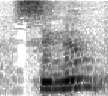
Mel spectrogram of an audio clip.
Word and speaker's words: Sinim: Okay, and so in Isaiah, in chapter 49, it talks about the land of, how do you pronounce Sinim. it? Sinim, and this is Isaiah chapter 49 verse 12.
